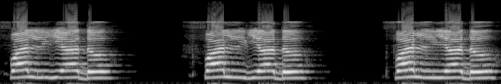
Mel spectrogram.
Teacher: فل میں آواز رک جانی چاہیے، جبکہ دال میں قلقلہ ہونی چاہیے.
